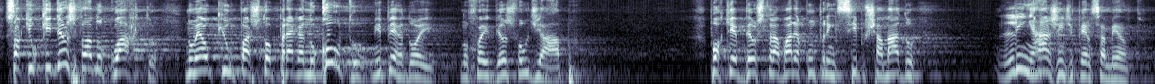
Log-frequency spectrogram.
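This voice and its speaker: A man preaching in a church, his high, bright voice ringing through a long hall reverb. He drives the sermon with rhetorical questions and pushes the congregation to answer amen. The sound is echoey and roomy, as from a church's own sound system. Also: moderate pace. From Brazil. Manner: animated, rhetorical questions, calls for amens. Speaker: pastor preaching. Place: church sanctuary, at the altar.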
